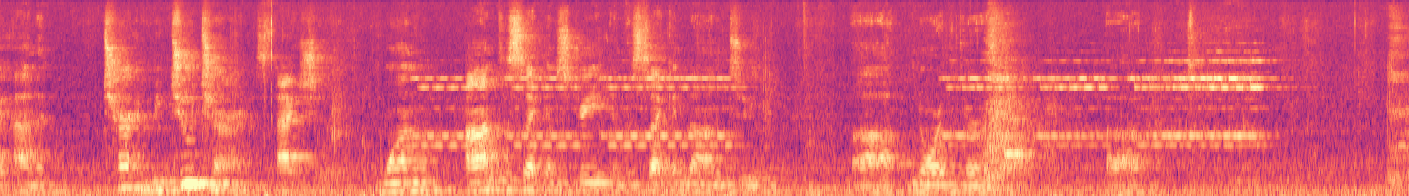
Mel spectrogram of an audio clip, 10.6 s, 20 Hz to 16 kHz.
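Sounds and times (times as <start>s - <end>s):
low noisy background: 0.0s - 10.5s
speech: 0.2s - 8.8s
cell phone ringing: 3.0s - 5.8s, 6.8s - 9.7s.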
